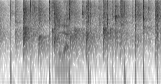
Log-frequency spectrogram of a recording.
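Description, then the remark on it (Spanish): Scattered applause from a small seated group, a dozen or so sharp, uneven claps over two seconds with a brief voice sounding underneath partway through, applauding the winner of a Christmas pan dulce (sweet bread). “Y ahora que estamos sentados, un, aplauso, que somos más.”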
